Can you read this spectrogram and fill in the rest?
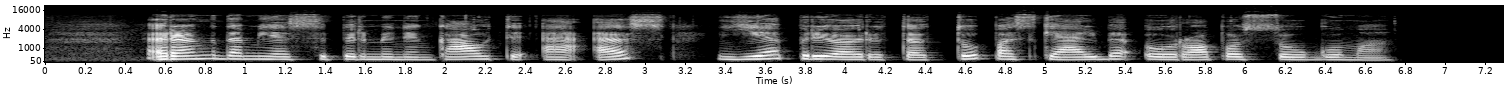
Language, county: Lithuanian, Utena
